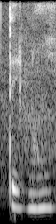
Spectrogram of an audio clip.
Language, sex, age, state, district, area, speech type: Odia, female, 18-30, Odisha, Balangir, urban, spontaneous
